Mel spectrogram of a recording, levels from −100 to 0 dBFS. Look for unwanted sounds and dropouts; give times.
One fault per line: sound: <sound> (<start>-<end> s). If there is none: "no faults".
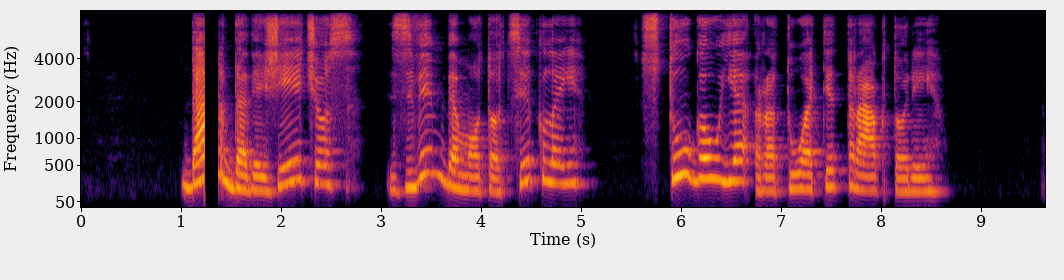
sound: dropout (1.2-1.4 s)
